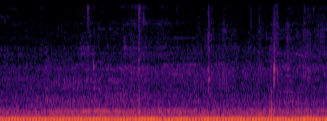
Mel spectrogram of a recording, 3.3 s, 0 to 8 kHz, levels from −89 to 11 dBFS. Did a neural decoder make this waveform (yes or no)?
no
